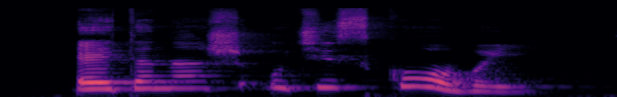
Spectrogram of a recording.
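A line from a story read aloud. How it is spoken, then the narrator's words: Plain. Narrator (Russian): сказала хозяйка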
